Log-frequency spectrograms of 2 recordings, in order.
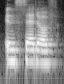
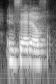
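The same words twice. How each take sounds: The two takes are said the same way.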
